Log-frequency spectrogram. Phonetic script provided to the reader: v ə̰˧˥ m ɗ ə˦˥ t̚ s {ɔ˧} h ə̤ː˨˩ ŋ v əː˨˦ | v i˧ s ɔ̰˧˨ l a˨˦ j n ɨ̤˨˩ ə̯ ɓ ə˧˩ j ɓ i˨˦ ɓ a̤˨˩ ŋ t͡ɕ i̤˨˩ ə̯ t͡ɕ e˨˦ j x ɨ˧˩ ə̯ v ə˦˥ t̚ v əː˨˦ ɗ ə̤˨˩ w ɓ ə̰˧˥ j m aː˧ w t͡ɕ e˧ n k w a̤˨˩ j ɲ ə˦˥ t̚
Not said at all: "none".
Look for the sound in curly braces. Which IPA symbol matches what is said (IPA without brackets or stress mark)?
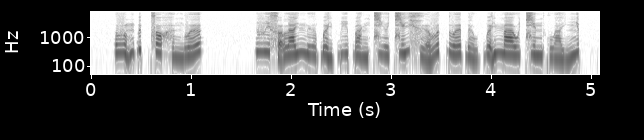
ɔ˧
